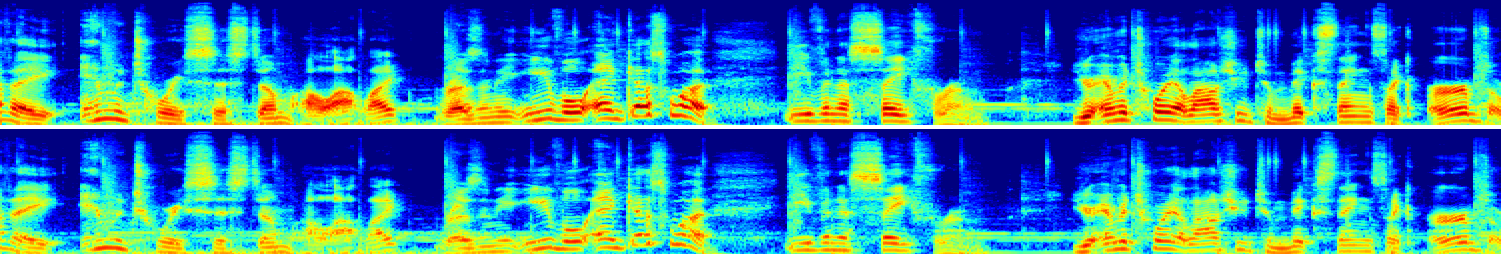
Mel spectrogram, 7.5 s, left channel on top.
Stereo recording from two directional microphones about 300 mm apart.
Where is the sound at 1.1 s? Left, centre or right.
Centre.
